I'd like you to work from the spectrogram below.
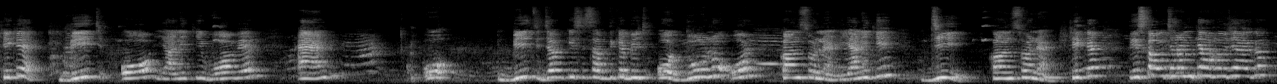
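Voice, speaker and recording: A woman, teaching English pronunciation in a classroom style. She keeps asking questions and answering them herself, with a steady stream of "theek hai". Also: extremely high pitch, a little hiss or hum. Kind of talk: classroom-style lesson explanation. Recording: echoey room, voice from a distance.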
